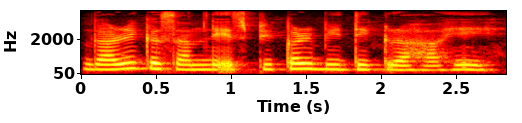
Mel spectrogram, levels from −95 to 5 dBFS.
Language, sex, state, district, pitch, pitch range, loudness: Hindi, female, Arunachal Pradesh, Lower Dibang Valley, 225 Hz, 220-235 Hz, -18 LUFS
